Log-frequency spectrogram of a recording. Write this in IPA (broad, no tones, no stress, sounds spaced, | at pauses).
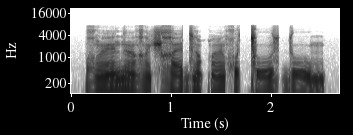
ʁʷ ɛ̃ː d ə̃ː ʁ ɛ̃ ʃ ʁ ɛ d͡z õ qʷ ɛ̃ː χʷ ɛ ǀ uː z d uː m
